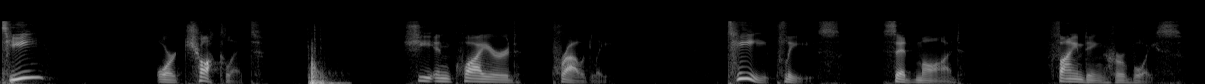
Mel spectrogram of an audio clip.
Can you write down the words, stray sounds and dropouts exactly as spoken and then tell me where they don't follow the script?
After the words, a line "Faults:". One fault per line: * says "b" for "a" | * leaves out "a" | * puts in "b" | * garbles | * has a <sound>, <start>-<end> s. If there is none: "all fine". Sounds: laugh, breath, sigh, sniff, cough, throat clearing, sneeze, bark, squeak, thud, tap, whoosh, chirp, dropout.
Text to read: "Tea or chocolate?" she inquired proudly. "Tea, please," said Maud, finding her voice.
"Tea or chocolate?" she inquired proudly. "Tea, please," said Maud, finding her voice.
Faults:
* has a thud, 3.1-3.5 s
